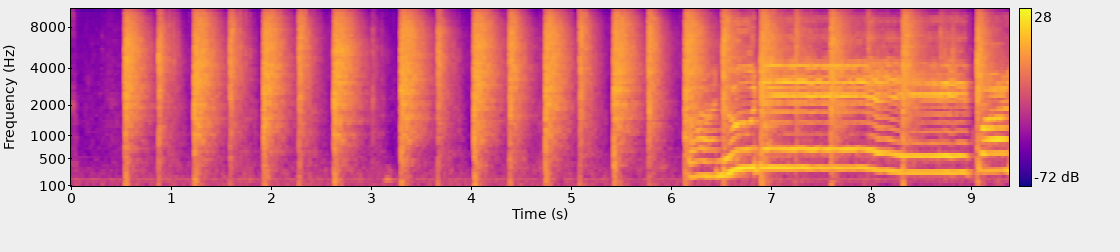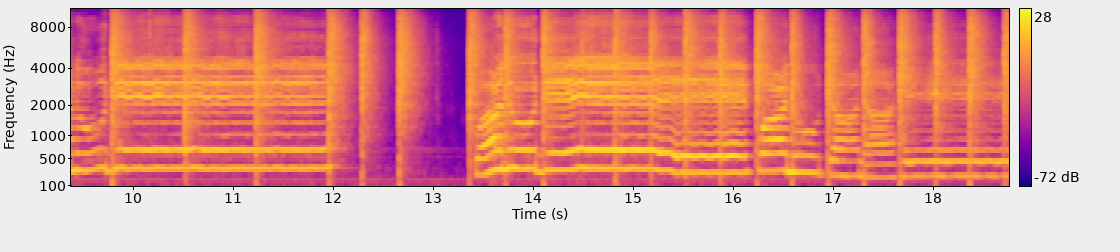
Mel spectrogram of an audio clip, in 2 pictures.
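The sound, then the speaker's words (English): Sharp, dry clacks of layered wood struck against a hand or knee ring out in a steady rhythm, then continue under a sustained sung chant. “Banging these layers of wood against the hand or knee produces this distinctive sound.”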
